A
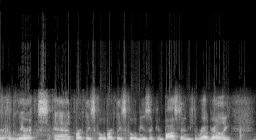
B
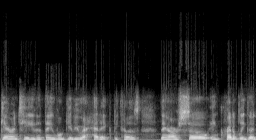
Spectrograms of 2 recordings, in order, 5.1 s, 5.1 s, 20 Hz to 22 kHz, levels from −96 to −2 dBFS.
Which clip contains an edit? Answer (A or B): A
